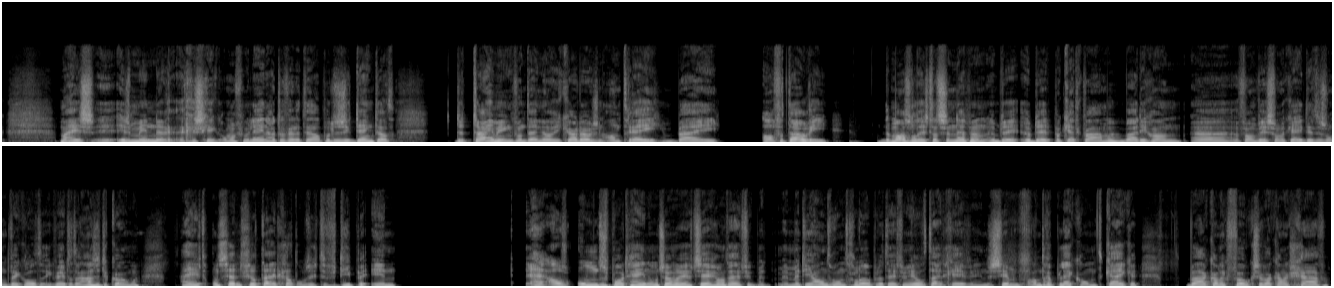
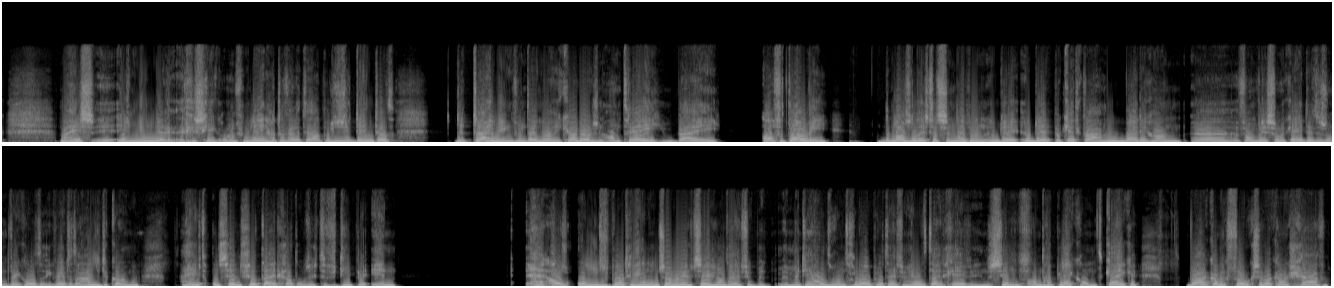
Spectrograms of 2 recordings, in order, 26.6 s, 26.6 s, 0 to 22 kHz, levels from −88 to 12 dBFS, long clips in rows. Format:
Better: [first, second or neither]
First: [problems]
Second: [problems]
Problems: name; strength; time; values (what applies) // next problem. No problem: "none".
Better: first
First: none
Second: distortion; heavy; 6 dB below the speech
